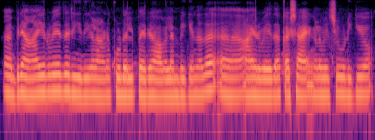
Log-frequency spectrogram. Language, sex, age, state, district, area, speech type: Malayalam, female, 30-45, Kerala, Kottayam, rural, spontaneous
